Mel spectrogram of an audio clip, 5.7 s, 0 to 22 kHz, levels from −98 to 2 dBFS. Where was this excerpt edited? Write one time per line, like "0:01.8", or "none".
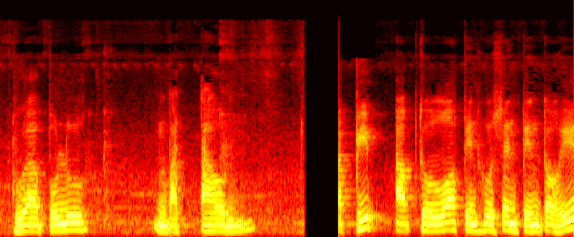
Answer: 0:03.3

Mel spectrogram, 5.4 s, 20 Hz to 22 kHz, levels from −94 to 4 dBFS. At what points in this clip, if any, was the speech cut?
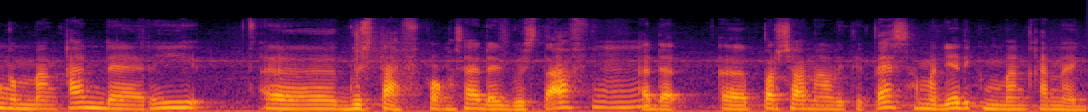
none

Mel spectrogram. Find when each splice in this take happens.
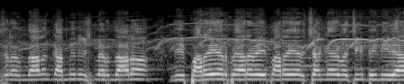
0:01.6

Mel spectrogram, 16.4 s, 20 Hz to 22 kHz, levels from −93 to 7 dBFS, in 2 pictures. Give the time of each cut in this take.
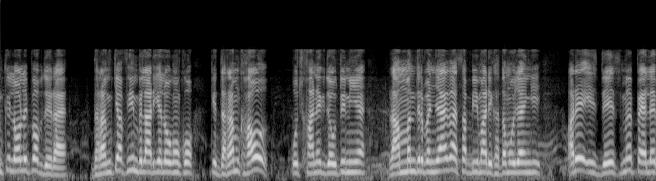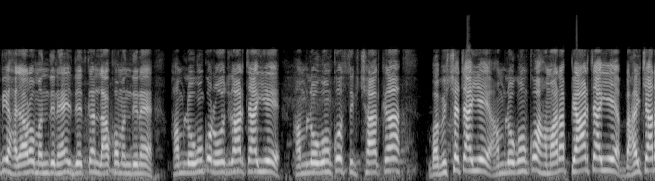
none

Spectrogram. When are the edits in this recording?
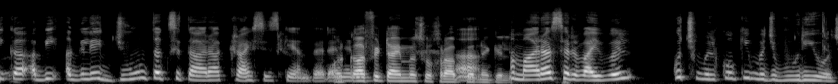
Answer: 0:05.1

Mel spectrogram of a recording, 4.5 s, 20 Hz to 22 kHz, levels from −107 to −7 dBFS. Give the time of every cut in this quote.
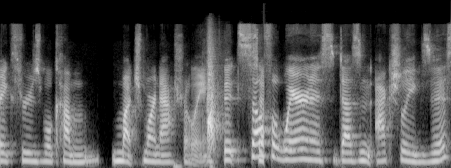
0:02.1

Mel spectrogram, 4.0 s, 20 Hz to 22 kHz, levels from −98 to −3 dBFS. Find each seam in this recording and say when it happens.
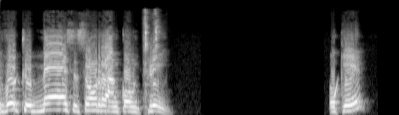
none

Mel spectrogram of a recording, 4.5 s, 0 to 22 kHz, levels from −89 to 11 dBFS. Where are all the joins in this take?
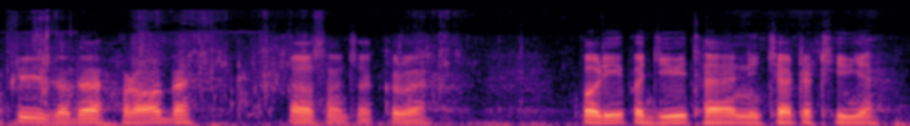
0:01.1

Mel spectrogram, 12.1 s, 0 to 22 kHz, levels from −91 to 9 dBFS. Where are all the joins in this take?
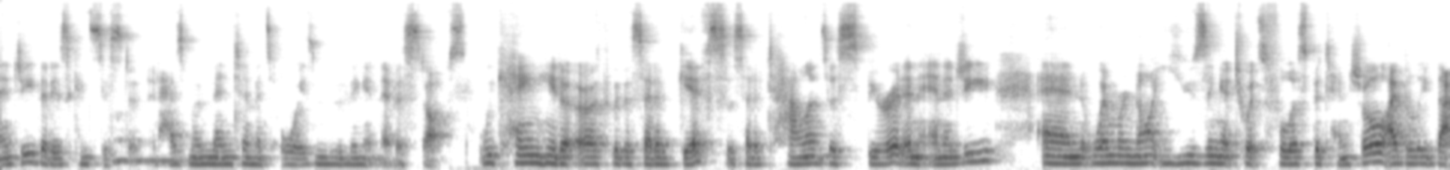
0:03.7

